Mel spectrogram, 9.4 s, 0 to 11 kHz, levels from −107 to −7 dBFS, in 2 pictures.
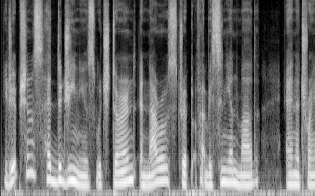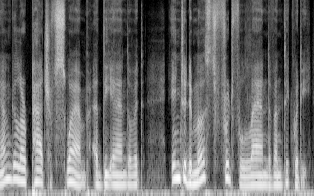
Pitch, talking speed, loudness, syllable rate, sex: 150 Hz, 190 wpm, -17 LUFS, 5.3 syllables/s, male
